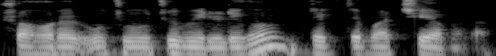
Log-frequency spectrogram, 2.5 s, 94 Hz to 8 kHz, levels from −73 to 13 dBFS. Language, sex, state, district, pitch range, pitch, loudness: Bengali, male, West Bengal, Jhargram, 100-105 Hz, 100 Hz, -18 LUFS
